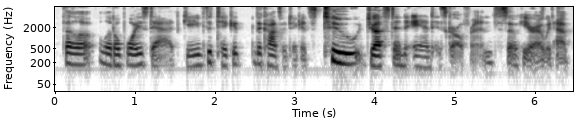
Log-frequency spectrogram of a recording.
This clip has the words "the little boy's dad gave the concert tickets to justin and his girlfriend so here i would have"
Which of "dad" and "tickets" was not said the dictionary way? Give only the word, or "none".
none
